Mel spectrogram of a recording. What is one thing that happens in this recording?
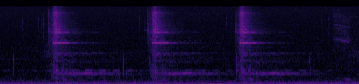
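A game alert chimes three times, evenly spaced.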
